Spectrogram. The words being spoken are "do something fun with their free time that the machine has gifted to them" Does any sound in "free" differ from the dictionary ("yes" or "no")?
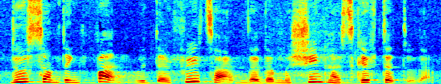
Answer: yes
